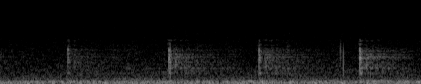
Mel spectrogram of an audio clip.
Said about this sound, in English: And as he watched the hands of the big tower clock, he could hear it ticking in his mind's ear, as clearly as though it were inches away.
